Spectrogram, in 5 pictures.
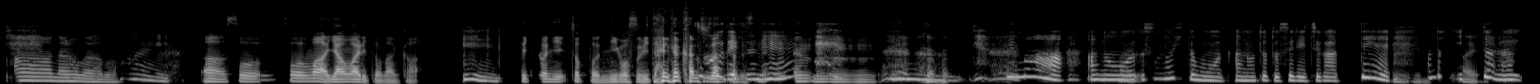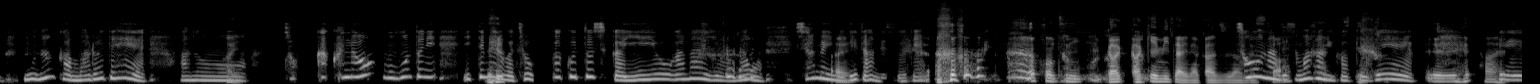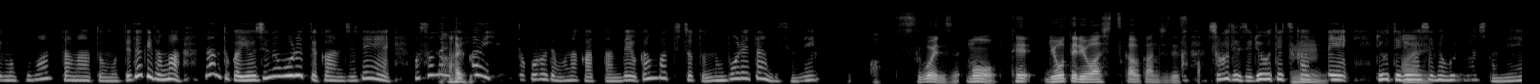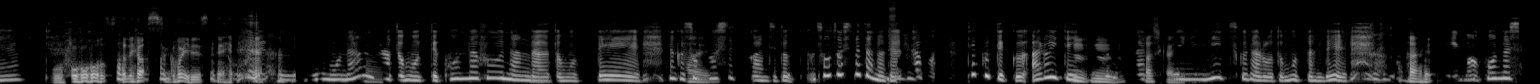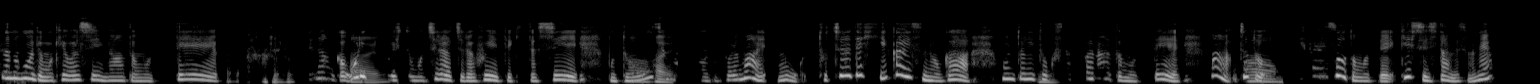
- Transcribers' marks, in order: laughing while speaking: "みたいな感じだったんですね"; laugh; laugh; laughing while speaking: "すごい、ええ。はい"; laughing while speaking: "はい"; other noise; laughing while speaking: "おお、それはすごいですね"; laugh; other background noise; laugh; unintelligible speech; laugh; unintelligible speech; laugh
- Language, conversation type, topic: Japanese, podcast, 直感で判断して失敗した経験はありますか？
